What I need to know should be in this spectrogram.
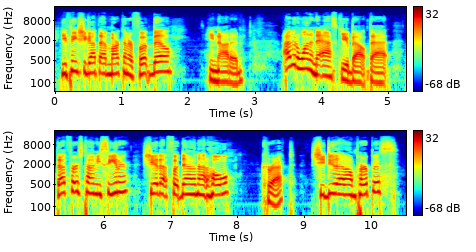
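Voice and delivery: high, chatty country doctor voice; high drawling woman doctor teasing a patient; folksy woman doctor. Acted.

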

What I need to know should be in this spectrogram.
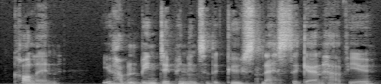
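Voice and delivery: dry precise figure with big swoops in pitch; fussy wry prisoner. Acted. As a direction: savour each guess, musing and teasing. Ishmael inspects his breakfast by feel.

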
